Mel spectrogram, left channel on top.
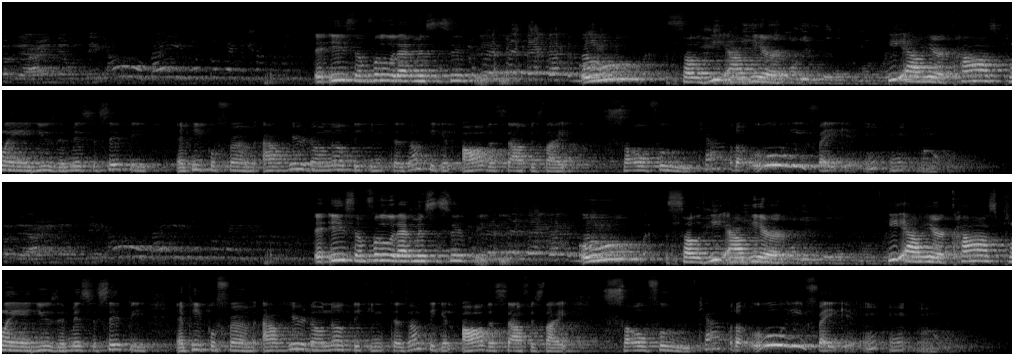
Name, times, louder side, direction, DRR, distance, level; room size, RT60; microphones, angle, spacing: voice 1, 0.0-6.4 19.3-19.6, left 1 dB, 40° left, 1 dB, 2.7 m, -41 dB
voice 2, 3.1-4.8 5.8-6.4 6.8-7.8 8.9-10.9 11.2-11.5 11.8-15.8 16.3-19.4, right 2 dB, 30° right, 8 dB, 0.8 m, -27 dB
voice 3, 7.0-9.6, left 2 dB, 25° left, 1 dB, 2.3 m, -38 dB
21.0 x 9.6 x 6.6 m, 1.5 s
head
